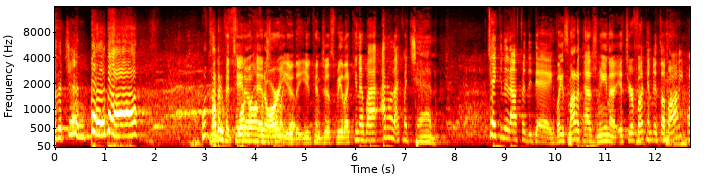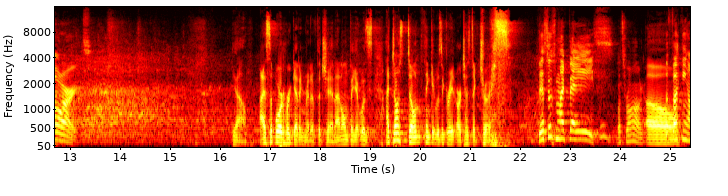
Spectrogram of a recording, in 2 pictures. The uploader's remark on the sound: Live From Atlanta. We're kicking off the premiere with a live show in Atlanta.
